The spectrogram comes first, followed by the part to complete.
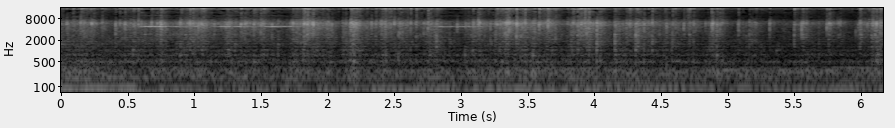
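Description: Thin clear plastic sheet crinkling and rustling as it is handled, with soft irregular pats as a ball of egg cutlet mixture is pressed into shape by hand.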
